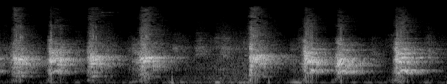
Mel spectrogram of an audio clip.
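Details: Two West Highland White Terriers, Alfie and Crystal, aged around 7 and 8, playing with balloons in a kitchen in 2012 and trying to kill them; sharp high barks in a steady run, about two per second.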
